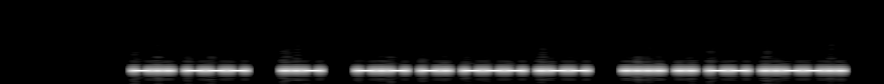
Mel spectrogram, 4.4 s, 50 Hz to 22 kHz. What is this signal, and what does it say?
Morse code, heard as a keyed tone, about 46 wpm, 700 Hz. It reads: DO U KNOW HIM?
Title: Sentences from Top 100 Words and Abbreviations 45wpm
